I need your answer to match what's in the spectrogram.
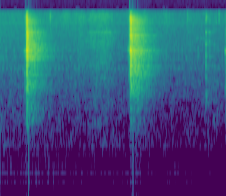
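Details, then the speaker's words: Lathe gearbox whose lead screw stopped turning: the gear selector knob gives three crisp clicks about a second apart, but the rightmost detent doesn't hold. The knob slowly turns in use and knocks it out of gear; the gearbox internals are fine. "And the click completely on the right side over here doesn't hold, which means while I'm using the lathe slowly but surely this knob is turning a little bit and then the thing is out of gear."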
